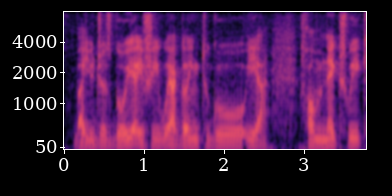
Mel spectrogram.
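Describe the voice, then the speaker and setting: In a French accent, the speaker delivers the lines in a monotone, flat intonation. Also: man. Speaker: crypto trading analyst, video host. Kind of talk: chart analysis commentary. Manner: casual, hesitant with fillers.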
